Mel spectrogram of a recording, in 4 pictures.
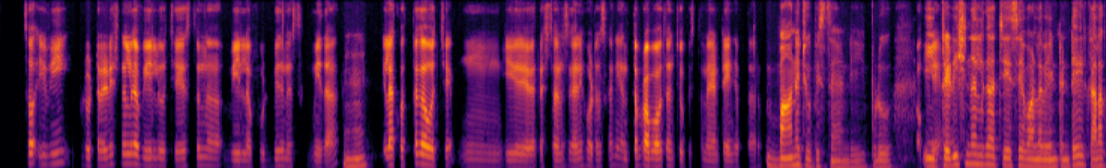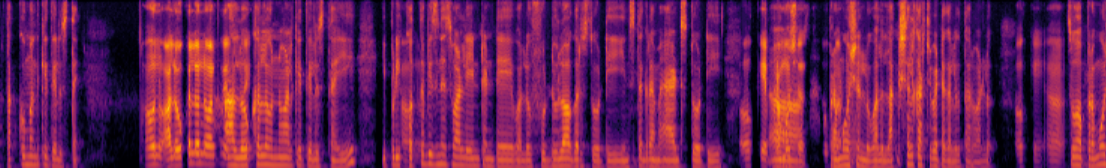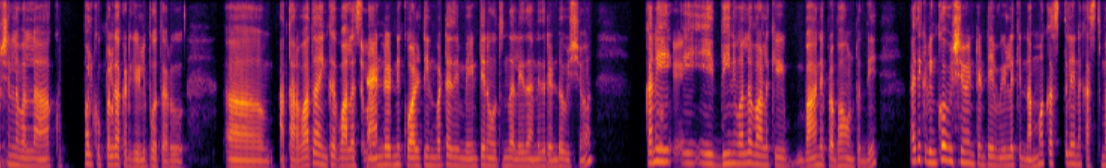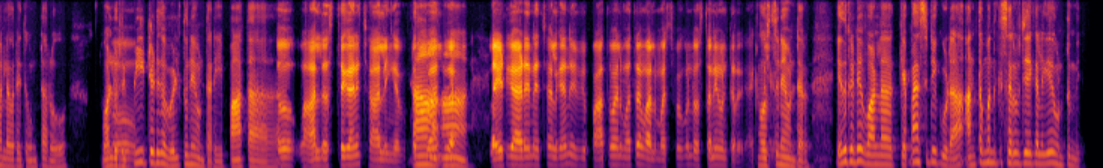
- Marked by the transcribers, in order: in English: "సో"; in English: "ట్రెడిషనల్‌గా"; in English: "ఫుడ్ బిజినెస్"; in English: "రెస్టారెంట్స్"; in English: "హోటల్స్"; other background noise; in English: "ట్రెడిషనల్‌గా"; in English: "లోకల్‌లో"; in English: "లోకల్‌లో"; in English: "బిజినెస్"; in English: "వ్లాగర్స్‌తోటి, ఇన్‌స్టాగ్రామ్ యాడ్స్‌తోటి"; in English: "ప్రమోషన్స్, సూపర్. ప్రమోషన్స్"; in English: "సో"; in English: "స్టాండర్డ్‌ని, క్వాలిటీని"; in English: "మెయింటైన్"; in English: "కస్టమర్స్"; in English: "రిపీటెడ్‌గా"; in English: "సో"; in English: "లైట్‌గా"; in English: "యాక్చువల్‌గా"; in English: "కెపాసిటీ"; in English: "సర్వ్"
- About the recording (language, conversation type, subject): Telugu, podcast, ఒక అజ్ఞాతుడు మీతో స్థానిక వంటకాన్ని పంచుకున్న సంఘటన మీకు గుర్తుందా?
